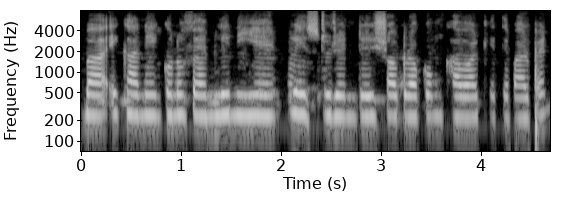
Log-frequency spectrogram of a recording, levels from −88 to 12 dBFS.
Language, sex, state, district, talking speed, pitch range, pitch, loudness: Bengali, female, West Bengal, North 24 Parganas, 155 wpm, 225-235 Hz, 230 Hz, -17 LUFS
